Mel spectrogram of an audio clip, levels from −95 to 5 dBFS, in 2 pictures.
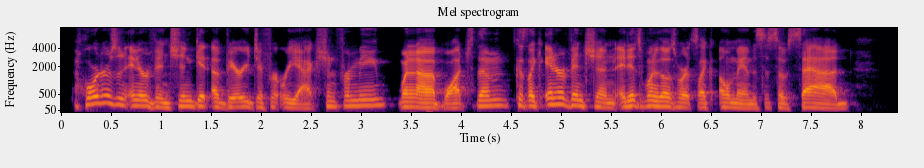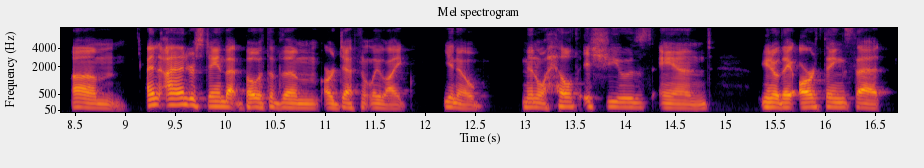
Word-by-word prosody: Hoarders 215 +1 0
and 180 - -3
Intervention 145 -3 -1
get 145 0 +1
a 130 - +2
very 125 +3 -1
different 120 +1 -7
reaction 110 +5 -3
from 150 +2 -5
me 165 +3 -5
when 130 -1 +2
I've 115 -2 +5
watched 110 0 0
them, 155 +1 -1
'cause, 165 -3 -4
like, 150 -2 +1
Intervention, 155 - 0
it 130 - 0
is 155 -2 +1
one 150 +1 +1
of - - +1
those 135 -2 +2
where 120 - +1
it's, - - -6
like, 115 -1 -3
"Oh, 125 -1 0
man, 110 -3 -2
this 100 +3 -6
is 115 - -9
so 110 - -3
sad," 105 -1 +2 0.6
um, 105 - +1 0.2
and 175 +2 +5
I 180 +1 +6
understand 140 -7 +1
that - - +3
both 120 +1 +2
of 125 - -3
them 105 -3 0
are 110 - +1
definitely, 110 +3 -2
like, 95 -2 -2 0.4
you 130 -2 -1
know, 90 -8 -4 0.4
mental 125 -2 -1
health 135 +3 0
issues 125 -3 -4
and, 100 -3 -2 0.5
you 125 - +2
know, 120 - +6
they 120 +1 +5
are 120 +2 +6
things 125 -2 -2
that 285 - +3
125 Hz, 195 wpm, -26 LUFS, 110-150 Hz, 0.6 s, I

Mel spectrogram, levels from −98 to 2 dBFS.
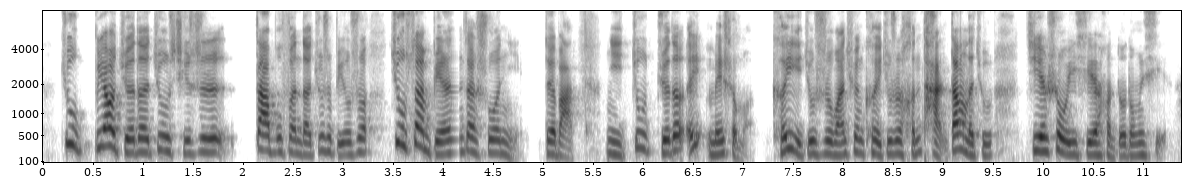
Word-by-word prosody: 就 350 -4 -1
不 270 +3 -10
要 320 0 +9
觉 220 -6 +1
得 220 0 +1
就 240 +2 -4
其 215 -2 -5
实 225 - -2 0.2
大 260 -2 +7
部 235 -2 -6
分 220 -2 -3
的 185 -2 -1
就 245 - -10
是 240 - -4
比 180 - -7
如 190 - -4
说， 220 +3 -5 0.2
就 360 -3 0
算 310 -4 +4
别 195 -2 +1
人 210 +3 -4
在 240 -1 +2
说 215 0 -4
你， 185 -7 -11 0.2
对 200 - +2
吧？ 180 - -2 0.3
你 195 -3 -4
就 270 - -8
觉 210 -3 +1
得： 250 - +4
“诶， - - -2
没 190 0 -1
什 205 - -4
么。” - - -20 0.2
可 225 - -2
以 250 -2 +2
就 200 +3 -1
是 200 +1 -3
完 185 -1 +1
全 210 +1 -4
可 205 0 -2
以 - - +1
就 190 - -5
是 205 0 -1
很 195 +1 -4
坦 - - +4
荡 255 +2 +8
地 180 - +2
去 175 0 -8 0.3
接 240 -1 +4
受 220 - +4
一 190 - +1
些 190 0 +1
很 180 -3 -6
多 170 - -3
东 175 +1 -5
西， 415 - -15
210 Hz, 300 characters per minute, -27 LUFS, 190-245 Hz, 0.3 s, 要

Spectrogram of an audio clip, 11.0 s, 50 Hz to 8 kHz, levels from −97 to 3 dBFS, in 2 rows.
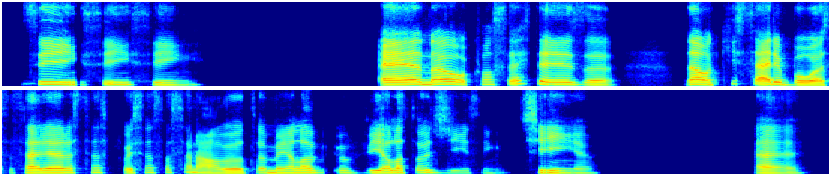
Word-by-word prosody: Sim, 240 -6 0
sim, 215 0 -6
sim. 195 0 -9 1.2
É, 210 +3 +7
não, 230 +1 +5
com 230 0 -9
certeza. 220 -8 0 0.5
Não, 220 -1 +5
que 280 +6 -19
série 225 -6 +4
boa, 190 -2 +3
essa 185 - -5
série 195 -1 +2
era 200 +1 +4
sen 220 +2 -12
foi - - -5
sensacional. 220 -4 -6
Eu 185 0 +3
também 195 +1 -4
ela 205 +1 -1
eu 205 0 -11
vi 200 +1 -2
ela 205 +1 +1
todinha, 210 -3 -9
assim, 185 0 -27
tinha 190 -3 -5 1.0
É. 185 0 -4
205 Hz, 145 wpm, -28 LUFS, 195-220 Hz, 1.2 s, É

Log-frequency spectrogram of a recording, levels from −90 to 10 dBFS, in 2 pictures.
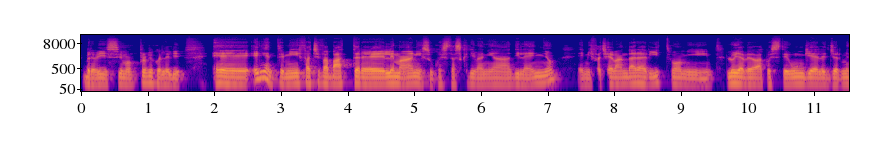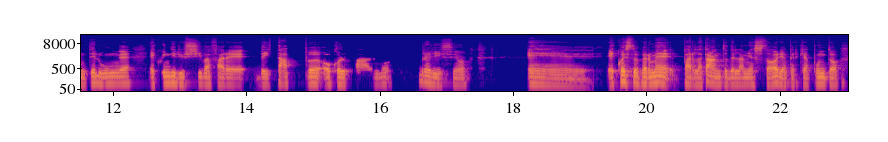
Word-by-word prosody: Bravissimo, 90 0 -1
proprio 110 +3 0
quelle 95 -3 -1
lì. 90 0 -4 0.4
Ehm 100 -3 +4
e 155 - +3
niente 175 - +1
mi 105 +2 +1
faceva 105 0 0
battere 100 0 +5
le 105 +1 +6
mani 100 0 +3
su - - -3
questa - - -6
scrivania 90 -1 -3
di 95 +2 -4
legno 90 -1 -3 0.2
e - - -9
mi 90 - -7
faceva 100 +3 -2
andare 105 +2 +1
a 100 - +1
ritmo, 105 0 -4
mi 85 -2 -5 0.2
lui 110 +1 +6
aveva 95 -2 +2
queste 100 -1 -2
unghie 100 0 +2
leggermente 95 +2 -2
lunghe 105 +1 -1 0.2
e 100 - -2
quindi 110 0 -1
riusciva 100 0 -1
a - - -6
fare 95 -1 -1
dei 95 -1 -5
tap - - -3
o 105 -1 +2
col 95 0 0
palmo 95 +4 -7 0.3
bravissimo. 95 -6 -5 0.8
E 85 -6 -5 0.2
e - - +1
questo 125 -3 +4
per 105 0 +3
me 110 0 +3
parla 95 -1 0
tanto 100 -1 +4
della 95 0 -2
mia 95 0 -4
storia 95 - +2
perché, - - -7
appunto, 100 -3 -2
95 Hz, 140 wpm, -24 LUFS, 90-105 Hz, 0.8 s, le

